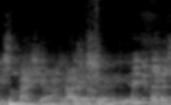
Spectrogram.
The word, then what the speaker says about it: Akasha: How about the pronunciation, Ms. Akasha? Akasha, yes.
